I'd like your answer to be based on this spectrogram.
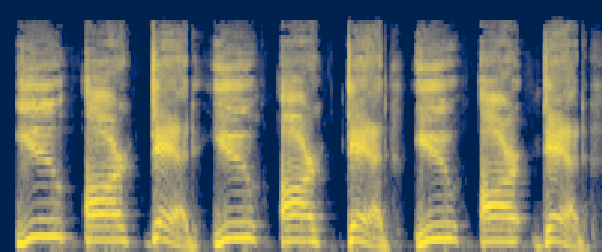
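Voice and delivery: each word spaced out, very slowly; grave slow repetition; slow, deliberate repeat. Real, not acted. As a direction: say it three times slowly, letting it sink in.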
